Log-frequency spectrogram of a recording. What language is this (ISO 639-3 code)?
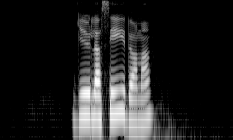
swe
